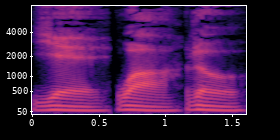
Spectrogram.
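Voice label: "yewaro", concatenated syllables; Affixing experiment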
